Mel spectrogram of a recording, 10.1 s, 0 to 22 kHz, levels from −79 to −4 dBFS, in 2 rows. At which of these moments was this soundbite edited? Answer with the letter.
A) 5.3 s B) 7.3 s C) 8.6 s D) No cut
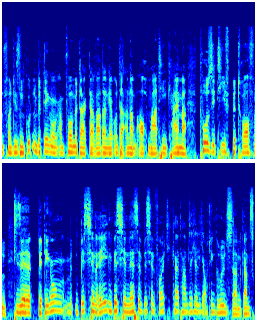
A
